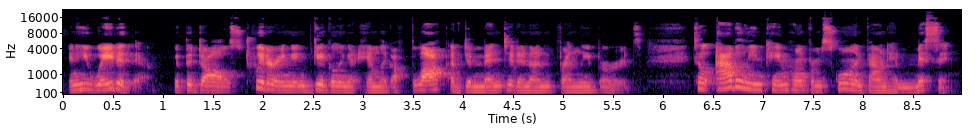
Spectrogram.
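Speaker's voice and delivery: usual speaking voice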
